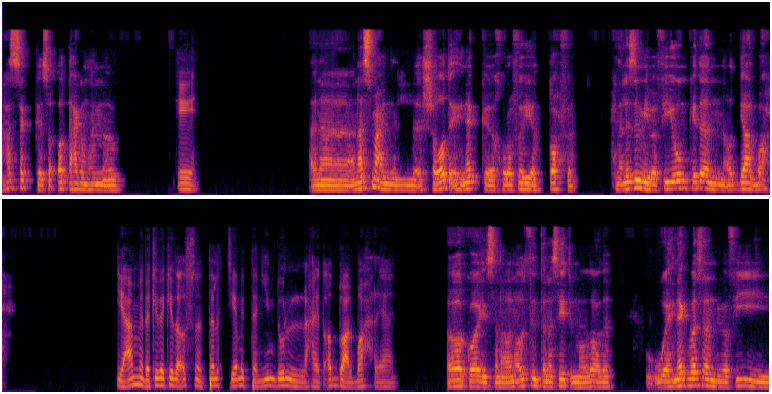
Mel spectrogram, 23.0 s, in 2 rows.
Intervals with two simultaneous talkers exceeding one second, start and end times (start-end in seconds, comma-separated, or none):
none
